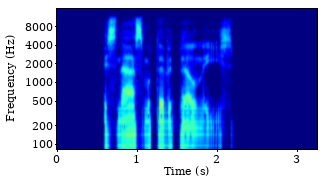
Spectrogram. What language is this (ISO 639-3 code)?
lav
